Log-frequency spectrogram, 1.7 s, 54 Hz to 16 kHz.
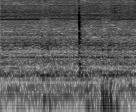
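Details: Printrbot 3D printer mid-print: single sharp click over steady hum, then rougher noise; worsening intermittent clicking with ruined prints, random 3 mm layer offsets and extrusion stopping; cause not traced.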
